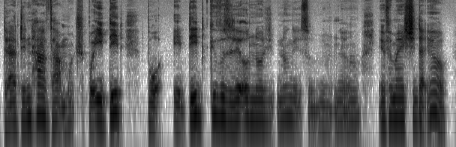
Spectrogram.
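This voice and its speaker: A man's voice: a little high, steady tone, moderate pace, no room sound, studio quality. A man hosting a reaction video, thinking aloud in a casual, slangy way and often repeating his phrases as he rambles.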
